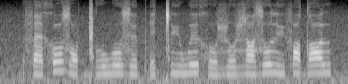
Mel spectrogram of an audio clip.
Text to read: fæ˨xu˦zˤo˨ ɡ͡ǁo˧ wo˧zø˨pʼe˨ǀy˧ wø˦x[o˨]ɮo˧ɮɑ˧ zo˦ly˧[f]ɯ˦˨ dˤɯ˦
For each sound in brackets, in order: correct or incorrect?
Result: correct, correct

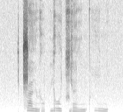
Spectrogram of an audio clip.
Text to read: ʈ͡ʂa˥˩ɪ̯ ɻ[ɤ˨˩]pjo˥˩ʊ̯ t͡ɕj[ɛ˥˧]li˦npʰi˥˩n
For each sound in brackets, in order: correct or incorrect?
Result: correct, incorrect: ɛ˨˩

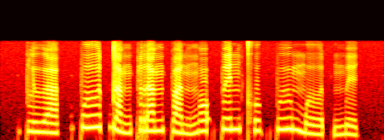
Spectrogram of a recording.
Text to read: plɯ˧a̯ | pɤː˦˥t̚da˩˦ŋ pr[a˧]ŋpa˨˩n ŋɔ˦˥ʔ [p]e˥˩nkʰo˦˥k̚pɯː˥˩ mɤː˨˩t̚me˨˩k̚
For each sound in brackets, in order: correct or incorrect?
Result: incorrect: a˦˥, correct

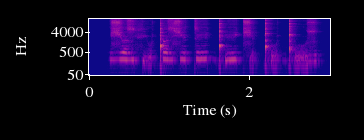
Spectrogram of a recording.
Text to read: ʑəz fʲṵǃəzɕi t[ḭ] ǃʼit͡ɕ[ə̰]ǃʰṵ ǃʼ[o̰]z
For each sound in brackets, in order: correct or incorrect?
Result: incorrect: i, correct, incorrect: ṵ

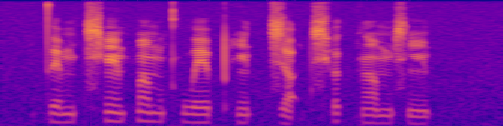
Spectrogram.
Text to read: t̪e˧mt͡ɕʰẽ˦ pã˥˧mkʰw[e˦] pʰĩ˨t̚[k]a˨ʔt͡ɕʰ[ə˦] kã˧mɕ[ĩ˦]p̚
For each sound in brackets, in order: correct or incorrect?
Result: incorrect: e˧, incorrect: t͡ɕ, correct, incorrect: ĩ˨

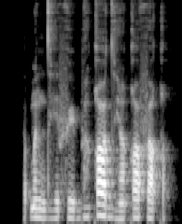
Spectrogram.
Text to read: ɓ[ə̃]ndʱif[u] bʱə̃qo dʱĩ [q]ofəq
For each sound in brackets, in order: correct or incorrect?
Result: incorrect: ɐ̃, incorrect: y, correct

